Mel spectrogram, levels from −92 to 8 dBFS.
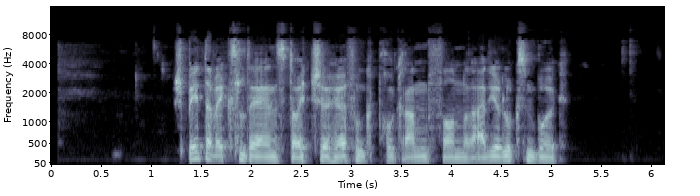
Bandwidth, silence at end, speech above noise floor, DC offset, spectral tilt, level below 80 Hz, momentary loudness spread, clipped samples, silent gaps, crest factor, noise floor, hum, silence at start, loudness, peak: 10.5 kHz; 1 s; 47 dB; under 0.1%; -4 dB/octave; -42 dBFS; 7 LU; under 0.1%; none; 18 dB; -64 dBFS; none; 1.25 s; -17 LUFS; -2 dBFS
